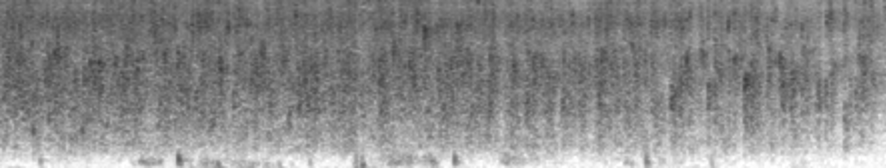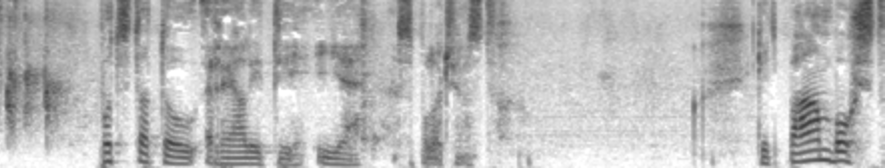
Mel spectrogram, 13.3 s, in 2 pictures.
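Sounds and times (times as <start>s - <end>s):
audience applause at an evening church service: 0.0s - 7.3s
speech: 7.4s - 10.6s, 12.4s - 13.2s.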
